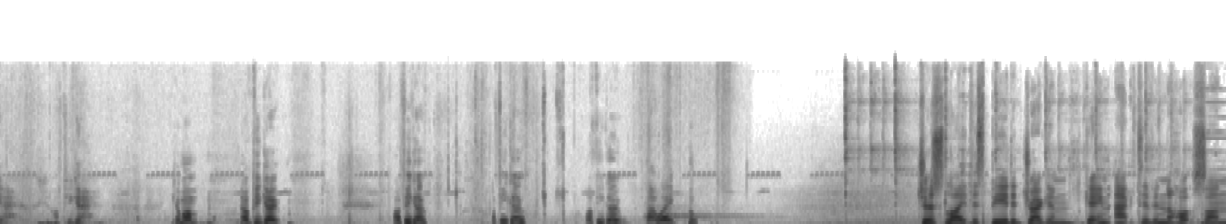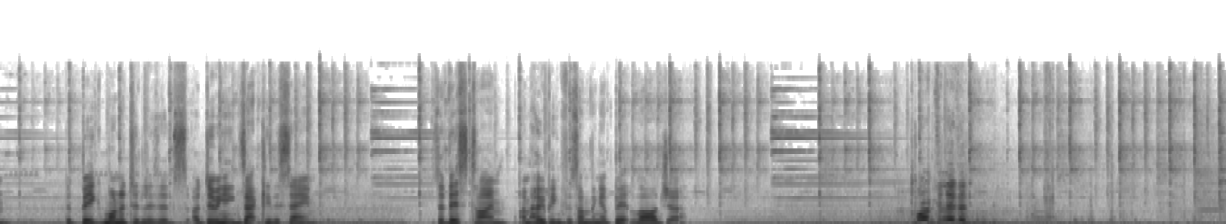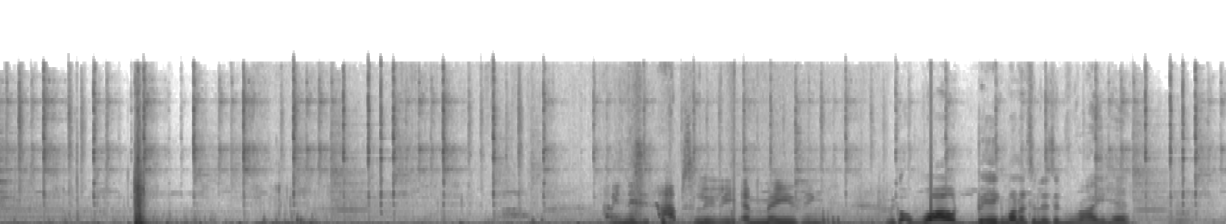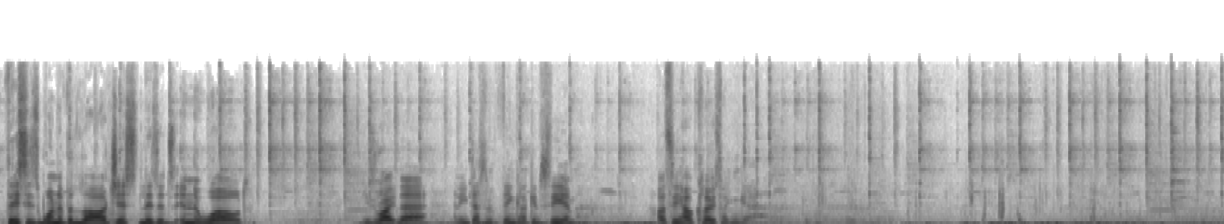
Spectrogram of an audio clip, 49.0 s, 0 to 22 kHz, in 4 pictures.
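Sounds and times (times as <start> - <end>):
vehicle engine rumble: 7.9 - 35.4
wind rumble on microphone: 21.9 - 33.5, 40.4 - 43.4, 45.8 - 49.0.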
